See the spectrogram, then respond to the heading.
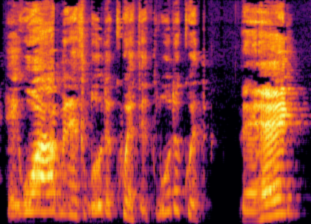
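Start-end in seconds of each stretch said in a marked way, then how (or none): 0.0-2.0 high lisping Mike Tyson voice; squeaky lisp, like Mike Tyson; Mike Tyson impression. Host imitating Tyson for his viewers, high squeaky lisp. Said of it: "Let me see if I can get his voice".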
